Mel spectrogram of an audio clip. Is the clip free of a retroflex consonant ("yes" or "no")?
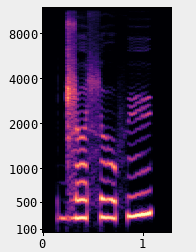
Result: no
